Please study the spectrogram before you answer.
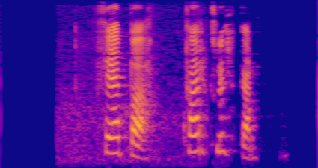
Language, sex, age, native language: Icelandic, female, 50-59, Icelandic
